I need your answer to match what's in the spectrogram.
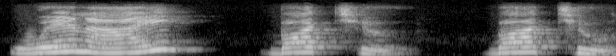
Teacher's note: aqui nós temos um N e depois nós temos uma vogal. Então, naturalmente, o som vai se unir.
